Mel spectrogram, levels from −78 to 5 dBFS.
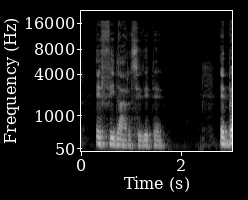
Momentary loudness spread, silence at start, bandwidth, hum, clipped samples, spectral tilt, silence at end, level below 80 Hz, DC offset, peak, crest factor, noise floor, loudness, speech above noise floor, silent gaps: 12 LU; 0.3 s; 17.5 kHz; none; under 0.1%; -5.5 dB/octave; 0 s; -64 dBFS; under 0.1%; -6 dBFS; 20 dB; -71 dBFS; -27 LUFS; 47 dB; none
